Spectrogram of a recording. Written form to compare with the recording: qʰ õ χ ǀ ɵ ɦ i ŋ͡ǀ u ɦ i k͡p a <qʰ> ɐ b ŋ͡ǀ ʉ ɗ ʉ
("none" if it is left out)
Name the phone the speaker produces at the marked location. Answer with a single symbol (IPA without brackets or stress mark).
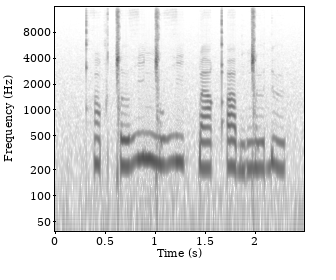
qʼ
